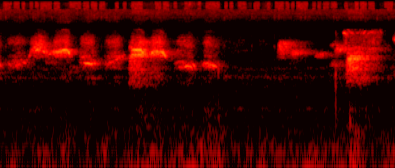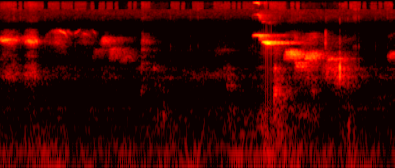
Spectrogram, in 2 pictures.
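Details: Tit singing: a series of short, high chirped and whistled notes in quick bursts, with a brief pause mid-phrase and a sharper, louder note near the end, over a quiet background.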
